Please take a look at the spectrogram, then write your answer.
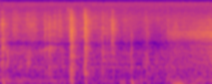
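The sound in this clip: Tarot cards are shuffled with a few soft, papery taps and flicks, quick and irregular, heard faintly over a low background hiss.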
